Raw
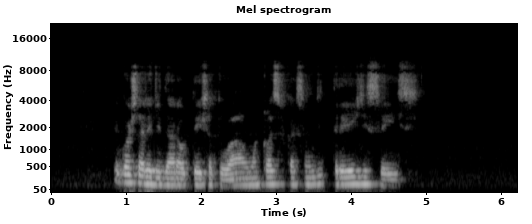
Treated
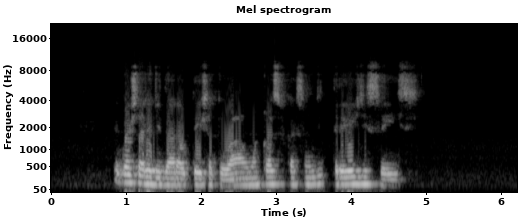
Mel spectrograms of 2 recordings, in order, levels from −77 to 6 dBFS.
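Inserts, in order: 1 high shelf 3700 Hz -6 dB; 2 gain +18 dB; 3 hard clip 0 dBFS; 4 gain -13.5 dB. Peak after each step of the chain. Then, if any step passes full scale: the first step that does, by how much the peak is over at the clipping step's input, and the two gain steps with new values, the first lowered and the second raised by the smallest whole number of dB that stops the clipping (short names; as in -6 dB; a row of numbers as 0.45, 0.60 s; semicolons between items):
-12.0, +6.0, 0.0, -13.5 dBFS; step 2, 6.0 dB; step 2 +12 dB, step 4 -7.5 dB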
